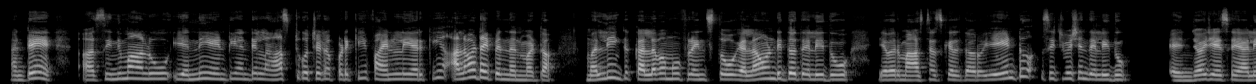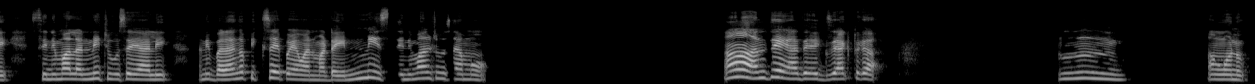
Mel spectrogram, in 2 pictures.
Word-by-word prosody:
అంటే 210 +7 +4 0.5
ఆ - - +3
సినిమాలు 260 +1 0 0.2
ఇయన్ని 235 +3 -3
ఏంటి 250 +1 -3
అంటే, 255 +2 -3
లాస్ట్‌కొచ్చేటప్పటికి 255 +3 -3
ఫైనల్ 240 +1 +1
ఇయర్‌కి 235 +6 0 0.2
అలవాటయిపోయిందన్నమాట. 240 - +2 0.5
మళ్ళీ 245 +8 +1
ఇంకా 280 0 -9
కలవము 255 +3 +2
ఫ్రెండ్స్ 230 -2 +1
తో 235 - +1 0.2
ఎలా 215 +3 +3
ఉండిద్దో 270 -1 +1
తెలియదు. 230 -1 -2 0.4
ఎవరు 210 0 0
మాస్టర్స్‌కెళ్తారో 205 0 -1 0.2
ఏంటో 300 +7 0 0.2
సిచ్యువేషన్ 270 -1 -2
తెలియదు. 225 -1 -1 0.6
ఎంజాయ్ 210 +6 -1
చేసేయాలి, 205 -2 +3 0.4
సినిమాలన్ని 245 +1 +2
చూసేయాలి, 235 -2 +1 0.4
అని 245 - -6
బలంగా 235 +5 +3
ఫిక్స్ 305 - -4
అయిపోయామన్నమాట. 220 -7 0 0.2
ఎన్ని 290 +7 -1 0.2
సినిమాలు 265 +5 -1
చూసామో. 240 -4 -5 2.5
ఆ! 310 - +6 0.2
అంతే 305 +4 +4 0.2
అదే 260 +1 -1
ఎగ్జాక్ట్‌గా. 255 +2 0 1.9
హ్మ్. 265 -2 -5 0.9
అవును. 230 -2 -1
240 Hz, 95 wpm, -24 LUFS, 225-265 Hz, 2.5 s, ఆ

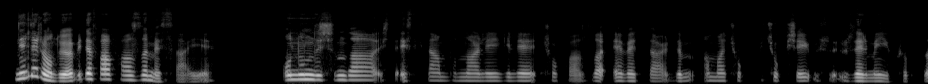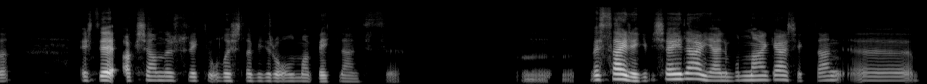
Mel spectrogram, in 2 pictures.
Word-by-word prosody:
Neler 290 +9 +2
oluyor, 160 -2 +6
bir - - -8
defa 240 -1 +4
fazla 215 -2 -4
mesai. 135 - -10 0.7
Onun 225 +2 +5
dışında, 210 -1 -3
işte, - - -18
eskiden 180 - -15
bunlarla 170 -1 -11
ilgili 170 0 -7
çok 170 -1 -21
fazla 80 -2 -10
"evet" 165 -1 -8
derdim 155 +2 -12
ama 175 0 -11
çok, 170 - -24
birçok 190 -4 -17
şey 165 0 -8
üs - - -27
üzerime 155 -2 -4
yıkıldı. 140 +1 -13 0.7
İşte, 185 +1 +7
akşamları 185 +1 -4
sürekli 175 0 -8
ulaşılabilir 165 -1 -6
olma 155 0 -6
beklentisi 145 - -10 1.2
Imm, - - -16 0.4
vs. 215 +3 -2 0.3
gibi 170 +6 -15
şeyler, 245 +3 +5
yani, 180 -3 -2
bunlar 200 +2 -2
gerçekten, 200 -2 -5
eee, 180 - -11
175 Hz, 120 wpm, -25 LUFS, 160-205 Hz, 1.2 s, İşte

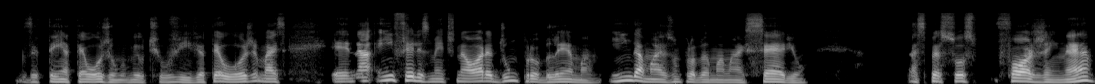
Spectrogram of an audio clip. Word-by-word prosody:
quer - - -22
dizer, 110 0 -8
tem 120 -3 -2
até 120 +1 -2
hoje, 115 -2 +1
meu 100 0 -6
tio 105 - -9
vive 105 -1 -4
até 140 +6 0
hoje, 130 +5 +1
mas, 130 -4 -1 0.4
eh, 135 0 -1
na 165 +3 +4
infelizmente 175 -10 0
na 135 -2 0
hora 150 +2 +4
de 135 +4 -8
um 170 0 -1
problema, 115 - -3
e 140 - -8
ainda 175 0 +4
mais 115 -3 -2
um 125 - -6
problema 110 -3 -3
mais 100 -1 -5
sério, 110 -9 +1 1.0
as - - -6
pessoas 150 0 0 0.2
fogem, 115 -11 +4
né. 155 - +5
125 Hz, 165 wpm, -25 LUFS, 110-145 Hz, 1.0 s, né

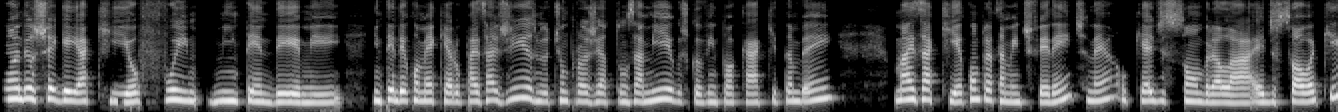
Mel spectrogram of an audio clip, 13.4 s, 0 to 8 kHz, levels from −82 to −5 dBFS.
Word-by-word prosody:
Quando 245 0 +4
eu 255 -1 +6
cheguei 220 -4 +4
aqui 200 -1 -3
eu 185 +1 +4
fui 220 0 +1
me 195 +3 0
entender 185 -3 +2
me 175 0 -3 0.3
entender 215 +1 +4
como 210 0 0
é 205 - +1
que 200 - -4
era 190 0 +1
o - - -8
paisagismo, 220 +5 -1
eu 190 - -5
tinha 210 +3 -3
um - - -1
projeto 190 -2 -4
de 195 - -7
uns 185 0 -2
amigos 200 +1 0
que - - -10
eu 175 - -3
vim 185 0 -4
tocar 180 0 -4
aqui 180 +2 -8
também, 210 +7 -1 0.6
mas 230 +1 +3
aqui 230 -4 +1
é 190 - -2
completamente 210 -5 0
diferente, 210 - -2
né, 220 +6 -1
o 225 - -5
que 220 0 -6
é 205 - +3
de 205 0 -5
sombra 190 -4 0
lá 170 -1 +2
é 180 - +2
de 180 0 -4
sol 190 +2 +2
aqui. 215 +8 -1
200 Hz, 200 wpm, -19 LUFS, 185-225 Hz, 0.6 s, eu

